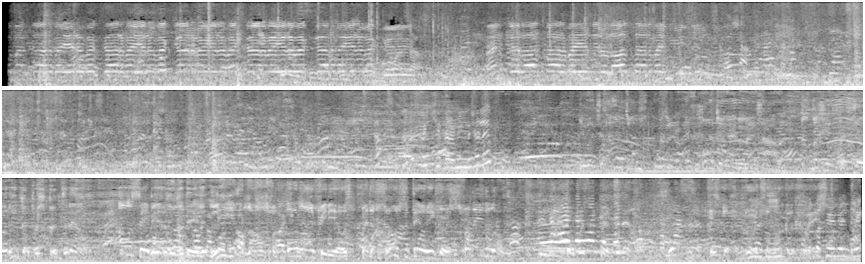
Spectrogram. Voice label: People talking + radio, Rotterdam Field Recordings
